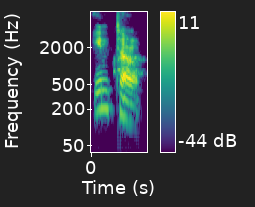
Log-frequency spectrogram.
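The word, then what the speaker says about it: enter: থাকলে ইন উচ্চারণ হবে ইন্টার ইন্টারের উচ্চারণ হবে আর উচ্চারণ আর এর উচ্চারণ আপনি করেন সমস্যা নাই আর এর উচ্চারণ করবেন এখন ইন্টার ইন্টার আপনি যদি ইন্ঠা বলেন ইন্ঠা ইন্ঠা তাহলেও হবে আর এর উচ্চারণ যদি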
